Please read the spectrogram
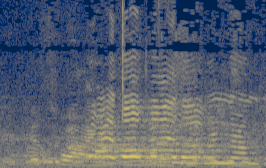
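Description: People's voices talking and calling out, with one loud, raised voice from about half a second to a second and a half in.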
